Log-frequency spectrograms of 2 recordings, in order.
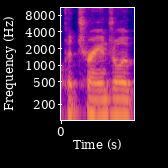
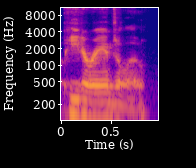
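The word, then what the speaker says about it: Pietrangelo: The one I remember is Pierre McGuire would always call Petrangelo Peter Angelo.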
